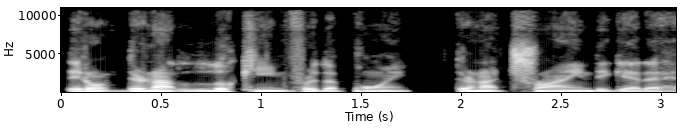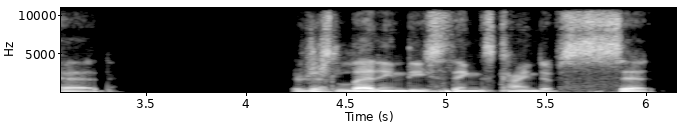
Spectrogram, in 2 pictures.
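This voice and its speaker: A man's voice: on the low side, fairly even intonation, normal speed, darkish tone, no room sound, clean studio sound. A man whose first language is Armenian, hosting a casual podcast conversation, rambling with frequent restarts and blunt profanity. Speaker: podcast host. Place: home in California.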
